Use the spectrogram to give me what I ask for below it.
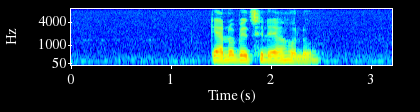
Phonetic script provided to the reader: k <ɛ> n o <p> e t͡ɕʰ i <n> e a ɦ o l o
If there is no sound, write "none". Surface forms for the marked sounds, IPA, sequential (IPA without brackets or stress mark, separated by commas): ɛ, b, n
